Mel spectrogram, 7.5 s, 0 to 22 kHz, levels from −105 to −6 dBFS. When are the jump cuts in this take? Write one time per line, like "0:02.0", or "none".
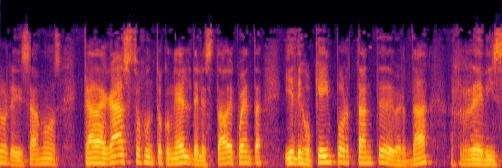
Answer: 0:04.7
